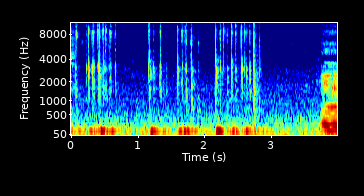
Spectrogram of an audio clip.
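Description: Typing on a computer keyboard: a run of irregularly spaced keystrokes as a short command is entered.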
